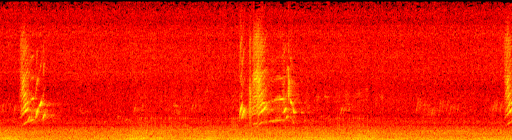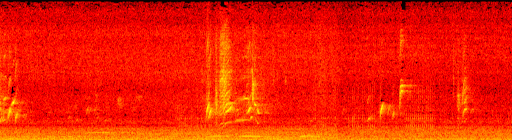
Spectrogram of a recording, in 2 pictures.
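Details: European goldfinches singing in a garden toward evening: repeated short bursts of bright, high, liquid twittering, five or six phrases at irregular intervals, with a quiet steady background.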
